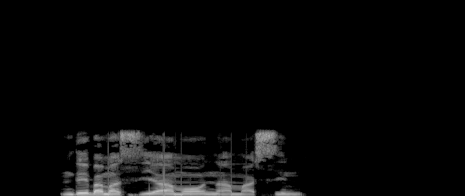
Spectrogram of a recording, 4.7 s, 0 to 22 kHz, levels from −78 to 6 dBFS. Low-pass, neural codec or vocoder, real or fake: 7.2 kHz; none; real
